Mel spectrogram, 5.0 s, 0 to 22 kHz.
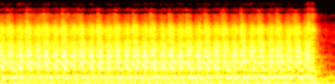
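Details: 1978–81 Mazda Bongo (E1600) van/ute with newly fitted aftermarket ignition key: fast even starter churning for several seconds, then cuts off without catching; cranks but does not start.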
